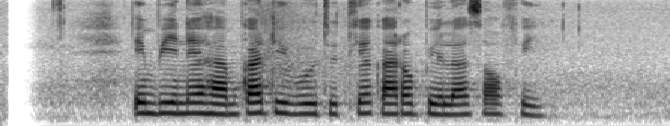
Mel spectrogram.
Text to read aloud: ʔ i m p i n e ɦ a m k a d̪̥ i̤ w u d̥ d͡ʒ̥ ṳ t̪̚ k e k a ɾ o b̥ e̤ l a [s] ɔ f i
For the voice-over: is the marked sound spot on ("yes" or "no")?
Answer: yes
